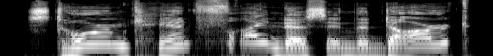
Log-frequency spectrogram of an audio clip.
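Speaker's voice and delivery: high, confident dog character. A narrator's reading. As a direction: reassure them as the dog. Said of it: "Dog told them".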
